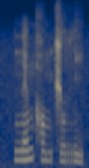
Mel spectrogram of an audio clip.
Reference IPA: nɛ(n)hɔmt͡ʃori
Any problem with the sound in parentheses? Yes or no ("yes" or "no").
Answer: yes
